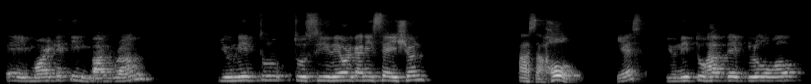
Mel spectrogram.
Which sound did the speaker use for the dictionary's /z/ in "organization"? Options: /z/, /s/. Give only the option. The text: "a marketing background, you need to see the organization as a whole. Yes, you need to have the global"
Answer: /s/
